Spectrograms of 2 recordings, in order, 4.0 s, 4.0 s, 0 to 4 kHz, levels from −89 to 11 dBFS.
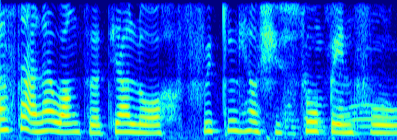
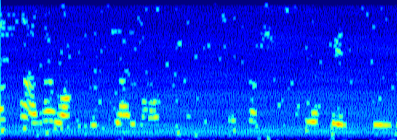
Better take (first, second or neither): first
